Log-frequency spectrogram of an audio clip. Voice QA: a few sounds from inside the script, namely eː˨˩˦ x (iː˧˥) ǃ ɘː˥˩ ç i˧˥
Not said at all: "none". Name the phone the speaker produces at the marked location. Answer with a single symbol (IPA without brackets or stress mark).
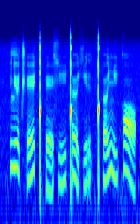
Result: iː˧˥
